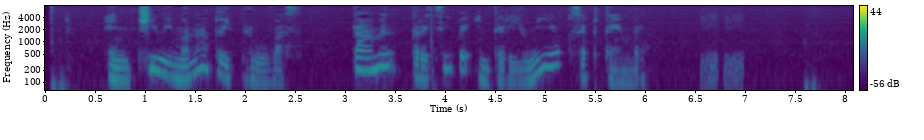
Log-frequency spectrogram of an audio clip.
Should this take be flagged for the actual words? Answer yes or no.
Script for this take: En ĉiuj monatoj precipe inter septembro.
yes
